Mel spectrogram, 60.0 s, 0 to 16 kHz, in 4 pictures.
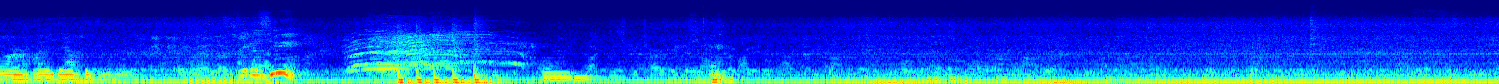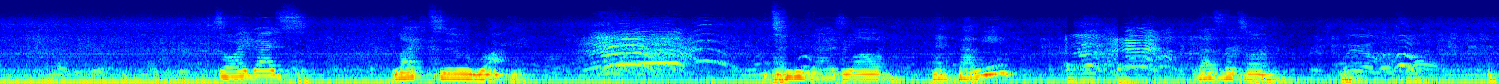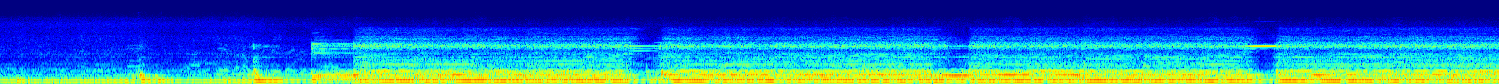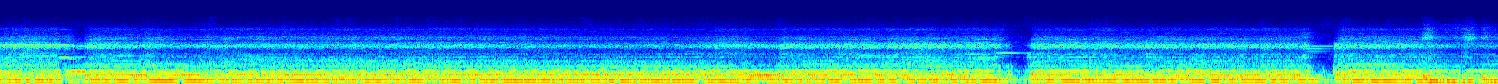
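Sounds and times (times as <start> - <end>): distorted electric guitar riff: 8.6 - 12.5, 31.2 - 59.9.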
